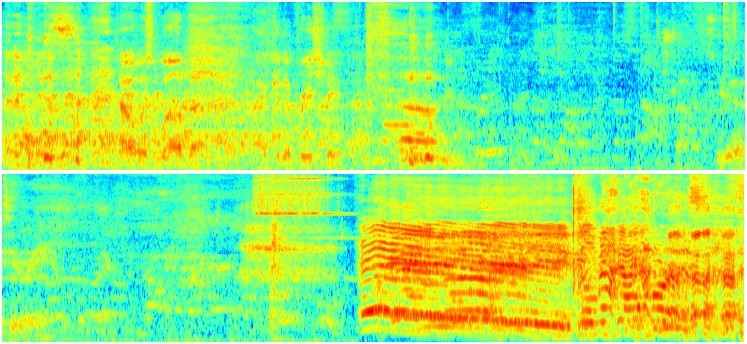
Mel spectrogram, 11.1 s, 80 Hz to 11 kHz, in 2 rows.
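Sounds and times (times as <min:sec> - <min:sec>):
speech: 0:00.0 - 0:03.6, 0:05.4 - 0:06.1
laughter: 0:00.0 - 0:11.1
people chatting: 0:00.0 - 0:11.1
telephone bell ringing: 0:06.7 - 0:09.7.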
